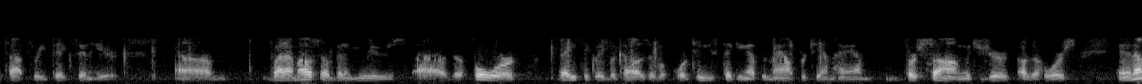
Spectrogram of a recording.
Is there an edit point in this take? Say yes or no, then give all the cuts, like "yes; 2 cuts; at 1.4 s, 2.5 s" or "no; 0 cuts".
no; 0 cuts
